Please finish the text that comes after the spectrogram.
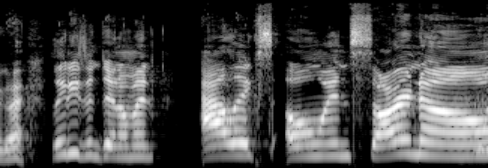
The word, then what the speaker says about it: Alex Owens-Sarno: I'm just going to goe ladies and gentlemen Alex Owen Sarno y I said it right you did it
